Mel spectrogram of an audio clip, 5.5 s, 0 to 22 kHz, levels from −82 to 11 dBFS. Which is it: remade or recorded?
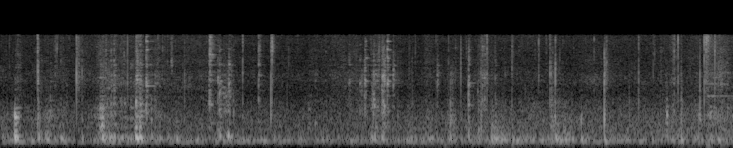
recorded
